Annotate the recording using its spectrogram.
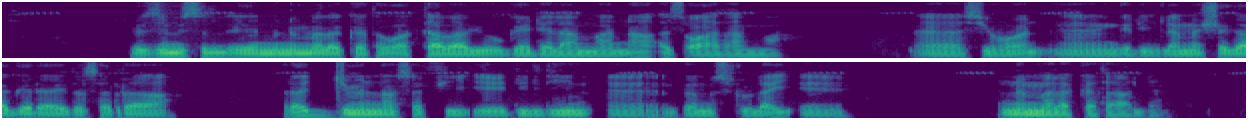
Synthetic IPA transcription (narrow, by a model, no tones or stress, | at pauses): bəzːihmɨsljɛmːɨnːɨmːələkːət̪ʰəwakːaβaβiwɡed̪elamːaɨnːaʔɨsʼwat̪ʰamːa | siho̞nɨ̰ŋɡɨd̪ihləməʃːɛɡaɡəɾjajɛt̪ʰəsərːa | ɾəd͡ʒːɪmɨnːasəfːid̪ild̪inbəmɨslulaj | ɨnːɨmːələkːət̪ʰalːən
